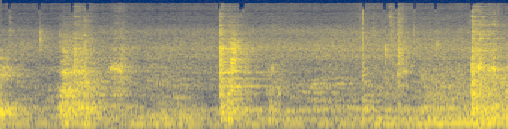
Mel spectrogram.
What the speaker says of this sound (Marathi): थोडेसे आपल्याला हे फ्राय करायचे आहेत आता यामध्येच घालतीये मी अर्धा चमचा अख्खे जिरे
